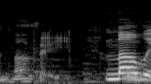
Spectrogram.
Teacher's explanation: Now we have the R sounds, which turn weaker and lippier. So Murray, like Andy Murray, turns into Murray.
